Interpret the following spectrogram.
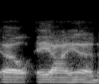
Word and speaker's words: Alain: They would spell it Alain, and it's pronounced Alain.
